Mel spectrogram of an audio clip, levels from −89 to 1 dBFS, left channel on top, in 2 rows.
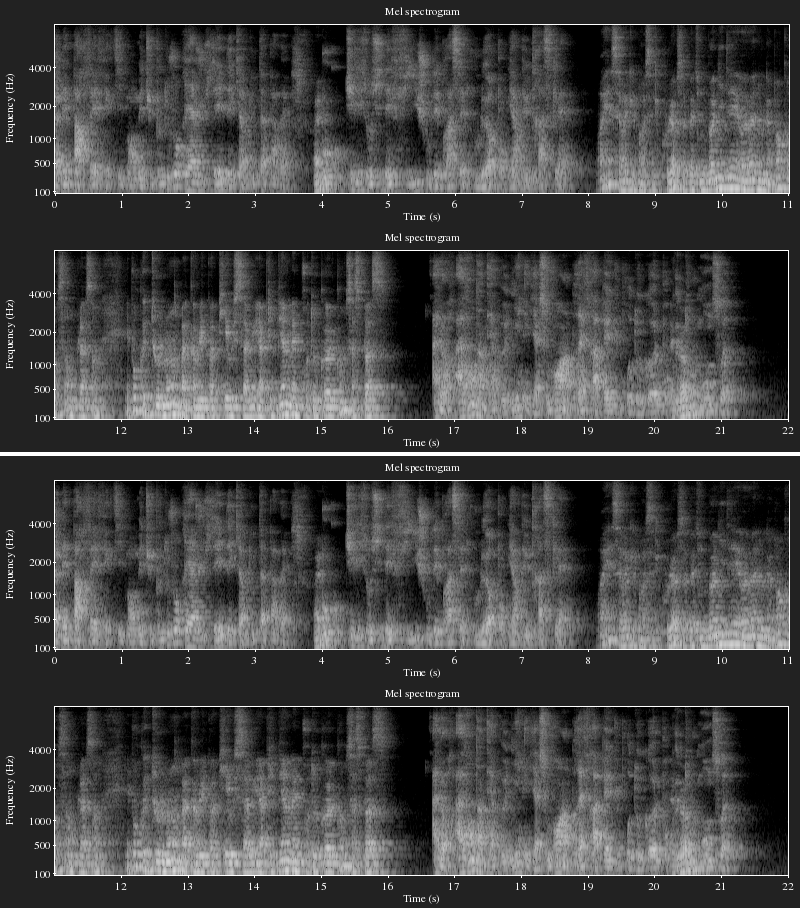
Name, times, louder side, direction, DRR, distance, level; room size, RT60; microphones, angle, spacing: voice 1, 0.0-7.6 16.7-21.1, right 1 dB, 10° right, -5 dB, 0.6 m, -30 dB
voice 2, 8.1-15.9 20.4-20.5, equal, 40° left, -2 dB, 0.6 m, -24 dB
3.1 x 2.1 x 3.4 m, 0.85 s
head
